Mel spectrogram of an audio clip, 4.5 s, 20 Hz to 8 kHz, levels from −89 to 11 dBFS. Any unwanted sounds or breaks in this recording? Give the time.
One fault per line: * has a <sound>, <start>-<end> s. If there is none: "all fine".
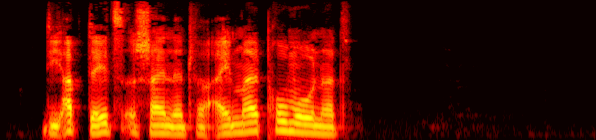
all fine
